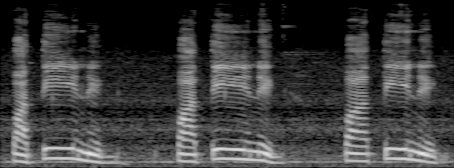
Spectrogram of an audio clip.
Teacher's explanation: same word patinig First syllable second syllable t third syllable nig the accent is in the second syllable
